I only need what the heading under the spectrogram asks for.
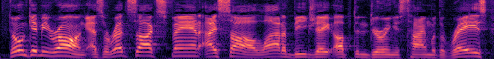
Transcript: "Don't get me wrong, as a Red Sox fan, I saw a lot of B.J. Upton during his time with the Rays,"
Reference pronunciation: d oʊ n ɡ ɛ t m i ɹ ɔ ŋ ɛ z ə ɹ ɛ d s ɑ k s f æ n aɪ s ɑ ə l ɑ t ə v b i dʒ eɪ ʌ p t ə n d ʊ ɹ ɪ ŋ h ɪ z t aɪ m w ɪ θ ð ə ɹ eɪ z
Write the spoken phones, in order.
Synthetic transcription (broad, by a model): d oʊ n ɡ ɛ t m i ɹ ɔ ŋ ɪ z ə ɹ ɛ d s ɑ k s f æ n aɪ s ɑ ə l ɑ t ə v b i dʒ eɪ ʌ p t ə n d ʊ ɹ ɪ ŋ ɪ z t aɪ m w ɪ ð ə ɹ eɪ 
